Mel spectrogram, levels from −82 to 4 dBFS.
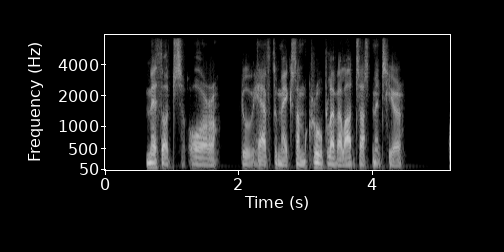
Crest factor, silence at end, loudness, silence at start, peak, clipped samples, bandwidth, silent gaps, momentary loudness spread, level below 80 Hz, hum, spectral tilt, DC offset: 20 dB; 0 s; -23 LUFS; 0.6 s; -4 dBFS; under 0.1%; 7.6 kHz; 5.01-5.14 s; 9 LU; -56 dBFS; none; -5 dB/octave; under 0.1%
